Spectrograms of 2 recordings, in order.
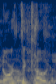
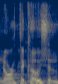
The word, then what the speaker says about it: North Dakotan: North Dakotan. That's the proper way to say that? Yeah, I don't know how else would you say it. North Dakotian, perhaps. No.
